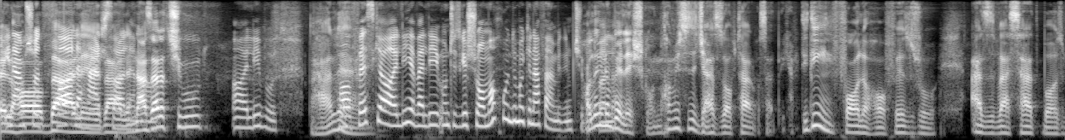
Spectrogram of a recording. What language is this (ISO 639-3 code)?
fas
